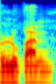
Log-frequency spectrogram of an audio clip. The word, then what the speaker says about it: Lupin: en donde era entre amiga y enemiga de Lupin, o Lupin, como se, pronuncia correctamente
